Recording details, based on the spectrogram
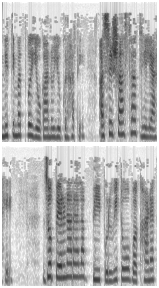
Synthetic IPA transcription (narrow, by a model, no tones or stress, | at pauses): nit̪imət̪ʋəjoɡanujuɡɾat̪e | ə̰seɕast̪ɾat̪leleaɦḛ | d͡zopeɾɳaɾjalabiːpuɾʋit̪oʋəkʰaɳjak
